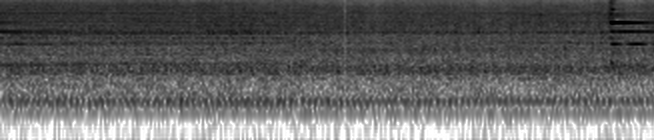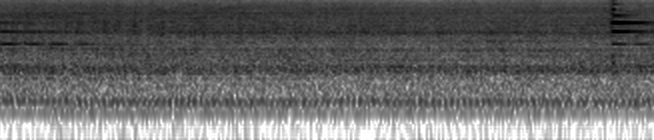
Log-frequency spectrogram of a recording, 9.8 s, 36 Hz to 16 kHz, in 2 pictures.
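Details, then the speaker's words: Two old gas pumps, a clock-face pump and a Gilbert and Barker 80, run together, steady even low motor hum without knocks or rubbing; the clock-face pump seems to pump faster, though the Gilbert and Barker has a larger-diameter nozzle and flows well; both pumping normally. "it seems like the clock face pump pumps faster because I can't keep a barely keep up although the GNB ad has a bigger nozzle larger diameter and it's flowing real well"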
